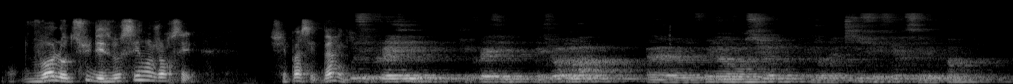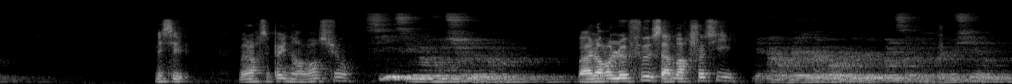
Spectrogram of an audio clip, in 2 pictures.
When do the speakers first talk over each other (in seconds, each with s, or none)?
none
